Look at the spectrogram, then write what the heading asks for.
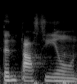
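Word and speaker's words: XXXTentacion: somebody that calls him ex-extentation i was so you know when he first came out i was like yo how you say it and then he said he was like tentacion i was like see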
